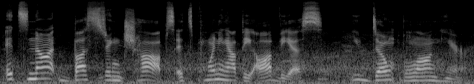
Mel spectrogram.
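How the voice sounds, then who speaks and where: A woman's voice: mid-range voice, lively intonation, unhurried, noisy background, natural voice. An actress playing a scornful, cocky female wrestling rival in a video game cutscene, with a sarcastic, mocking delivery. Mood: dismissive, sarcastic.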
